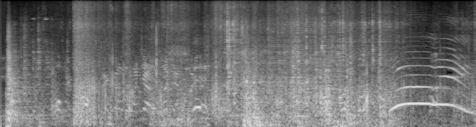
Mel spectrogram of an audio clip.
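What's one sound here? Car tyres roll down metal ramps onto gravel.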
